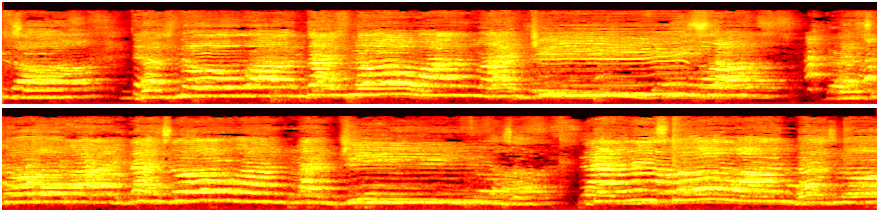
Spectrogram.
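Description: A group of children singing together in sung phrases, with short pauses about a second in, at about eight seconds and near fourteen seconds, and some hand clapping along.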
